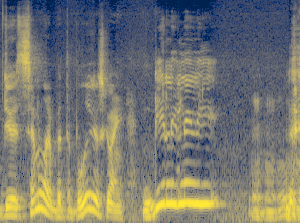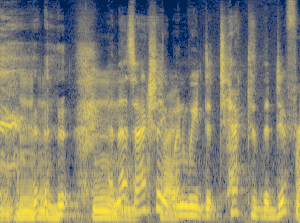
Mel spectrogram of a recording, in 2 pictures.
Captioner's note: laughter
